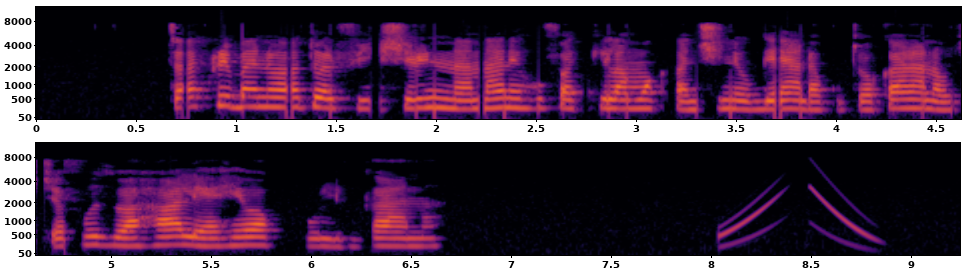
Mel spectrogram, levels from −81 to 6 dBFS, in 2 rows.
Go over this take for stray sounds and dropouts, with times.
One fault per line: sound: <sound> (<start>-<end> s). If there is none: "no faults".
sound: chirp (8.0-8.9 s)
